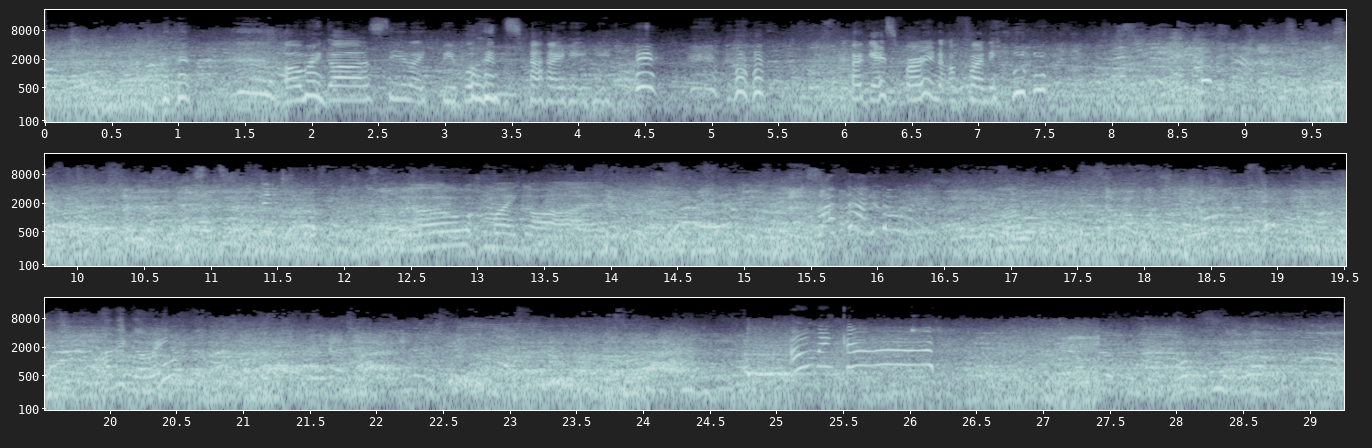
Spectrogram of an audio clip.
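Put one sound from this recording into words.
A crowd of people chatters and murmurs all around in a large echoing hall.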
